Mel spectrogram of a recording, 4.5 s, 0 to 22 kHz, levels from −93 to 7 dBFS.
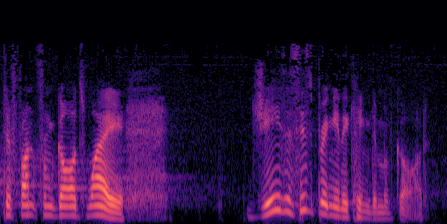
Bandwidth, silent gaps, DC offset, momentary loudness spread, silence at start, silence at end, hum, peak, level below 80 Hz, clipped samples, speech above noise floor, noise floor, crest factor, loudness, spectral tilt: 10 kHz; none; under 0.1%; 20 LU; 0.05 s; 0.25 s; none; -8 dBFS; -82 dBFS; under 0.1%; 40 dB; -68 dBFS; 22 dB; -28 LUFS; -6.5 dB/octave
